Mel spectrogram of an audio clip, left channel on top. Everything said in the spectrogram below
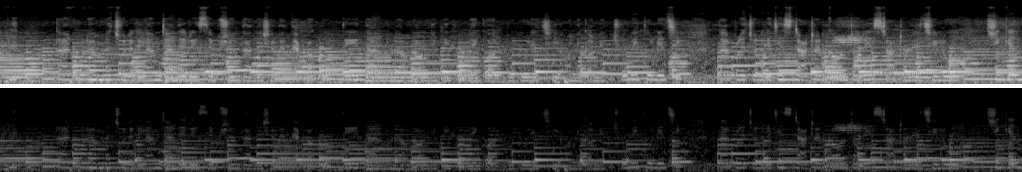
তারপরে আমরা চলে গেলাম যাদের রিসেপশন তাদের সাথে দেখা করতে। তারপরে আমরা অনেকে সবাই গল্প করেছি, অনেক ছবি তুলেছি। তারপরে চলে গেছি স্টার্টার কাউন্টারে। স্টার্টারে ছিল chicken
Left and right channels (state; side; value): quieter; right; 21.0 dB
